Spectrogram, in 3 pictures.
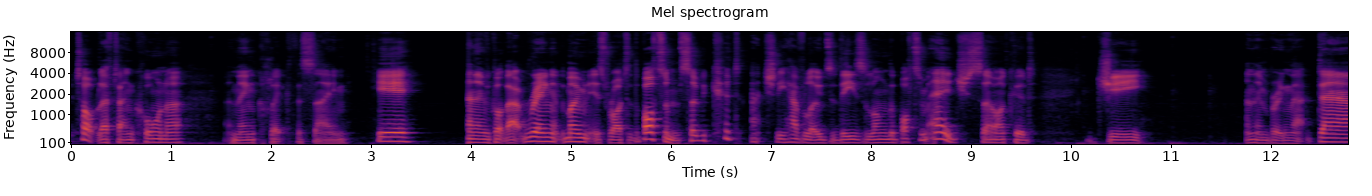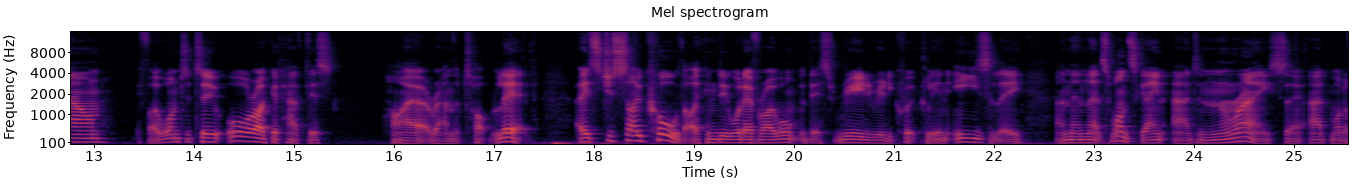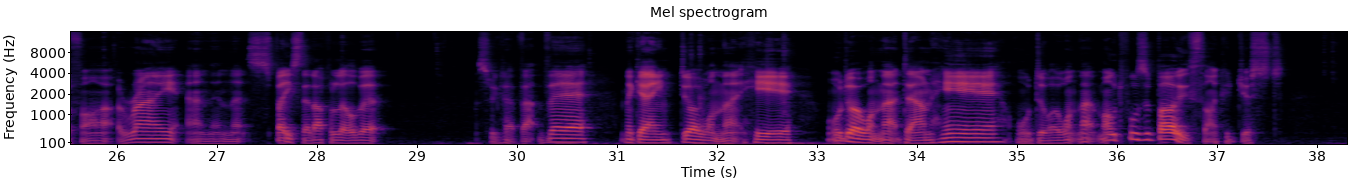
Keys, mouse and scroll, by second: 0.2 click, 0.7 shift+middle click, 1.1 scroll up 1, 1.3 middle click, 2.9 click, 4.2-4.6 scroll up 1, 5.0-5.8 scroll down 1, 5.8 shift+middle click, 6.5 click, 7.1 scroll up 1, 7.6 click, 8.3 middle click, 9.3 click, 9.7 scroll down 1, 10.0 shift+middle click, 10.7 scroll up 1, 10.9 middle click, 11.5 x, 17.2 click, 17.8 middle click, 18.6 shift+middle click, 18.6 middle click, 18.8 shift+middle click, 18.9-19.7 scroll up 1, 19.7-20.2 scroll down 1, 20.2 middle click, 21.1 shift+middle click, 21.5 middle click, 22.3 shift+middle click, 22.3 middle click, 22.5-23.1 scroll up 1, 23.1 shift+middle click, 23.2 middle click, 24.2-24.9 scroll up 1, 24.9 click, 26.0 click, 28.2 click, 29.4-29.7 scroll down 1, 29.7 middle click, 30.6 shift+middle click, 31.7 g, 32.6 x, 38.1 click.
